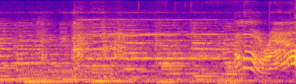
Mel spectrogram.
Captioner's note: ding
